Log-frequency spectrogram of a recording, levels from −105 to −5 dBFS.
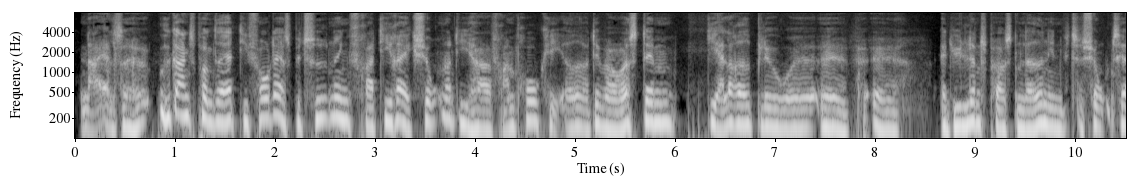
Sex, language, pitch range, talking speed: male, Danish, 145-190 Hz, 165 wpm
